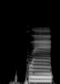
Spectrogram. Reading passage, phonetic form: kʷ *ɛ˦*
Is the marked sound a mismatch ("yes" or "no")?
yes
